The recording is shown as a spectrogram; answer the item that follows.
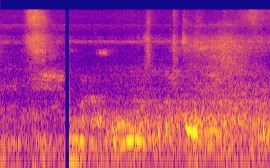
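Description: A bird calling in several short, low notes over a soft room hiss, after a brief dropout in the sound about a second in.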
